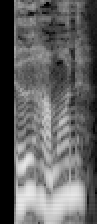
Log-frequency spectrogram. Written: dødhamrende

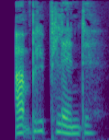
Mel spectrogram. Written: ampelplante

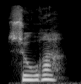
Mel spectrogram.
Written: sura

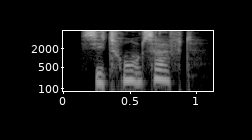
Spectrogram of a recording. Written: citronsaft

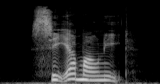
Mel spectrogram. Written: seermagnet

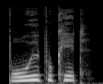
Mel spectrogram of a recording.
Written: brudebuket

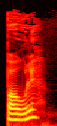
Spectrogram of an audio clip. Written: BOWLER

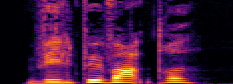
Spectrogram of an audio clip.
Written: VELBEVANDREDE

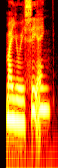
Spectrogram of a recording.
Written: majorisering

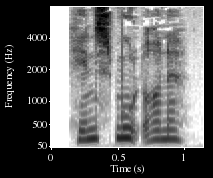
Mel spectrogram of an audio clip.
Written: hensmuldrende

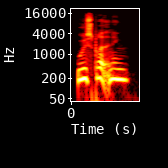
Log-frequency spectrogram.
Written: udspredning

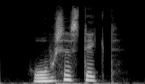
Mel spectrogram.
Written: ROSASTEGT

